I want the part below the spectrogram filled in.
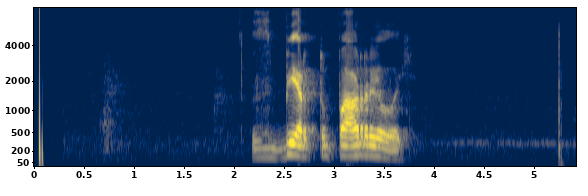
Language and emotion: Russian, angry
